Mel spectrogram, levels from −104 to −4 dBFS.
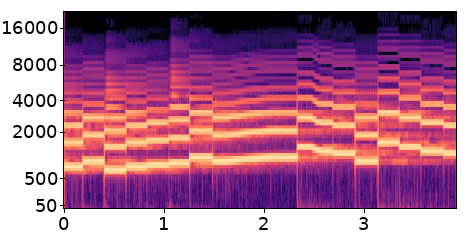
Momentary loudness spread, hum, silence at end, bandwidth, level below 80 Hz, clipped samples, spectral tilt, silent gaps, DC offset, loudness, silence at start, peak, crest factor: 1 LU; none; 0 s; 11.5 kHz; -70 dBFS; under 0.1%; 4 dB/octave; none; under 0.1%; -9 LUFS; 0 s; -2 dBFS; 10 dB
